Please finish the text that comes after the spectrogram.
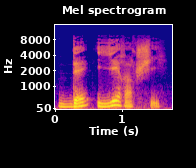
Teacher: you don't make the liaison between the two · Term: H, aspiré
